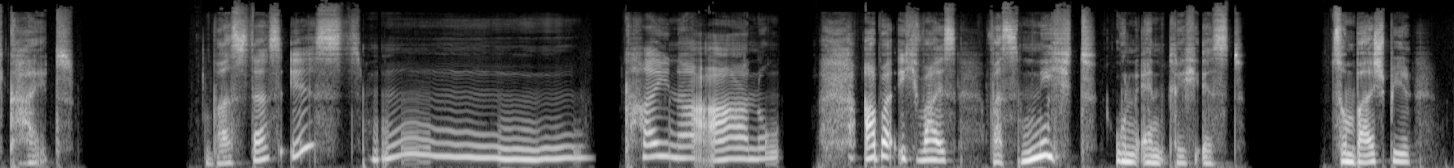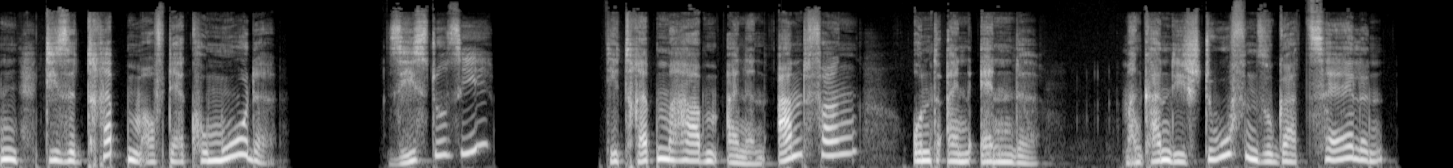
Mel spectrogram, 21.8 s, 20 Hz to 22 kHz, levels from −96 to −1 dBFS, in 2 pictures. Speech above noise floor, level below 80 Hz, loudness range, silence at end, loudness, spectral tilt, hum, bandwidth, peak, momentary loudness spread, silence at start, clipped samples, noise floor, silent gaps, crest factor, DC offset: 43 dB; -50 dBFS; 6 LU; 0.5 s; -17 LUFS; -4.5 dB/octave; none; over 20 kHz; 0 dBFS; 13 LU; 0.1 s; under 0.1%; -59 dBFS; 0.66-1.40 s, 4.48-4.65 s, 5.90-6.09 s, 9.40-9.90 s, 13.11-13.75 s, 14.65-15.39 s; 18 dB; under 0.1%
